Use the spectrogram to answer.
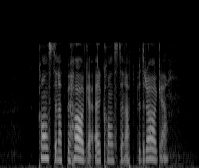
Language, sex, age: Swedish, female, 19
